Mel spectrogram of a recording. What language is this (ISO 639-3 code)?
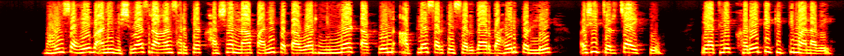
mar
